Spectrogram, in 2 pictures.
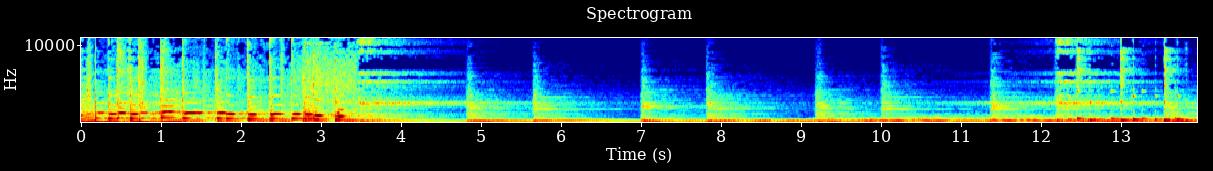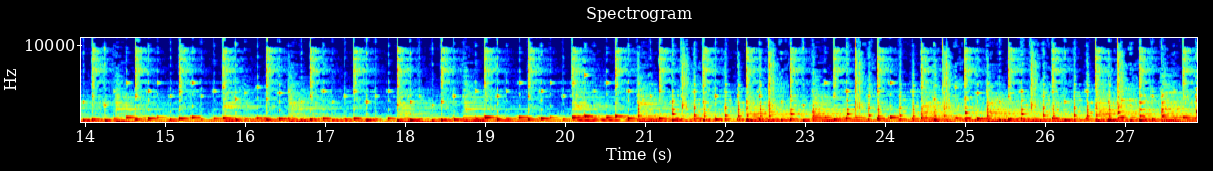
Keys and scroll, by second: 9.3 ctrl+s, 24.9 ctrl+c.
